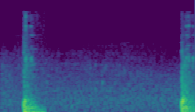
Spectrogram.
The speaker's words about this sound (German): Dann hörst du jetzt Backbord vom Heck äh, ungefähr, also die grobe Richtung, ein Klopfen.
